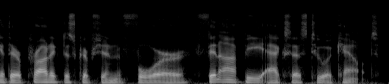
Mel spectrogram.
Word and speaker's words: finAPI: It's spelled FINAPI, Right. – but it's pronounced FinOpi as one word.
